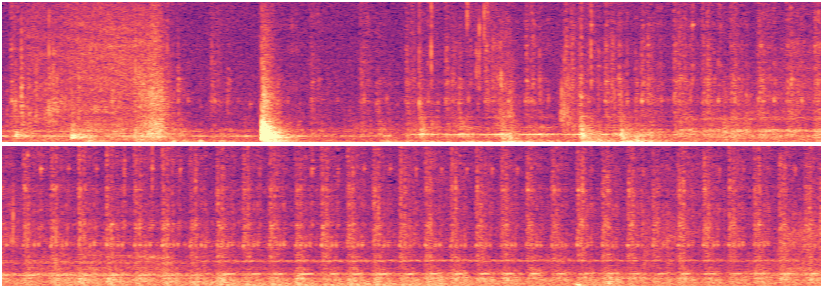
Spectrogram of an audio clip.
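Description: A sewing machine back stitching at a quilting event runs in a soft, steady mechanical whir with a few clunks and clicks at the start, faint and continuous.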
